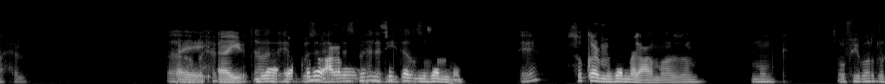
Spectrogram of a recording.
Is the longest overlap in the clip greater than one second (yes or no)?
yes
